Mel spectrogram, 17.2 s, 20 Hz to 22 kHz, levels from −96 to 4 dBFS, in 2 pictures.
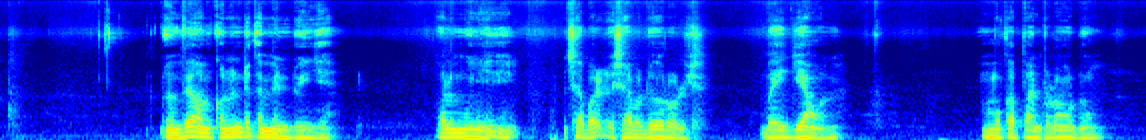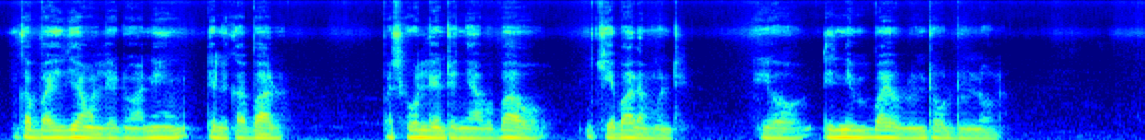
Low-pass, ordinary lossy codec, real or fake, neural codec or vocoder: none; none; real; none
